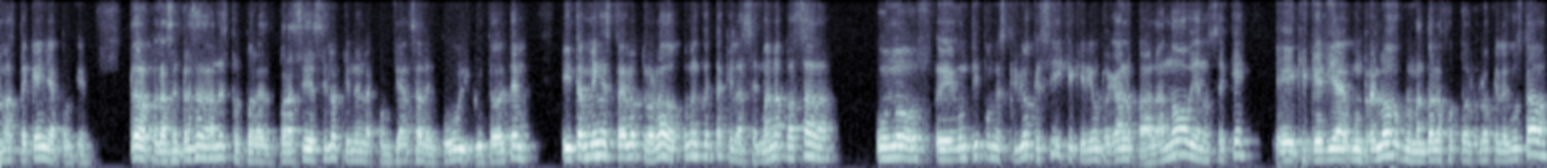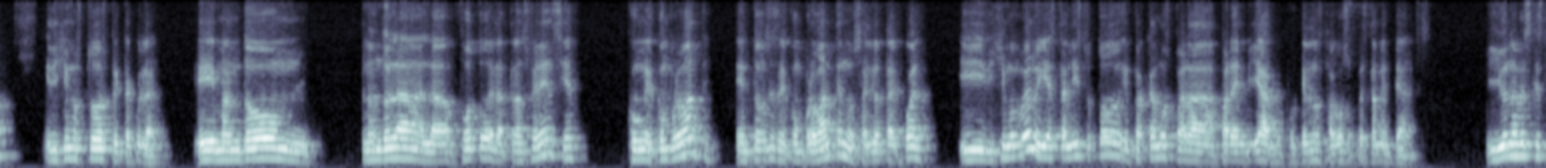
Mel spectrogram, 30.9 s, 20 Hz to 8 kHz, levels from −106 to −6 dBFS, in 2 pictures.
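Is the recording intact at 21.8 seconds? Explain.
Yes, the audio at 21.8 seconds is intact, with the speech passing through the G.722 call path without any dropout, glitch or distortion at that moment.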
